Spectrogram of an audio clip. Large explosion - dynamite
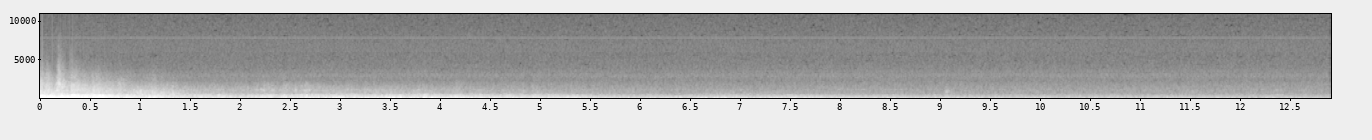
0:00.0 0:05.0

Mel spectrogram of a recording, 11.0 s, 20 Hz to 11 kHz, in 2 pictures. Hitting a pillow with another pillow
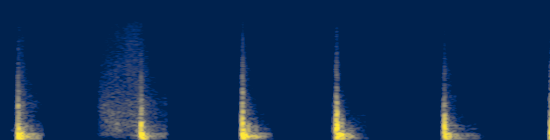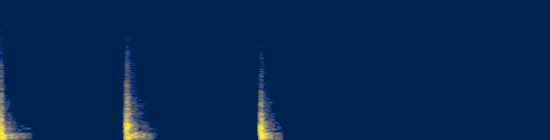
0:02.4 0:02.7, 0:06.8 0:07.1, 0:08.1 0:08.4

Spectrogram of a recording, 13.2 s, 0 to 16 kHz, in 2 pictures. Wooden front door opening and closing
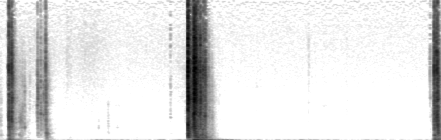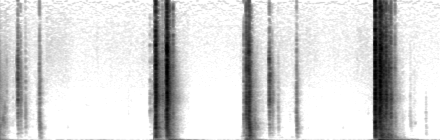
0:00.0 0:00.9, 0:02.7 0:03.5, 0:06.4 0:07.2, 0:08.9 0:09.5, 0:10.2 0:10.8, 0:12.2 0:13.2

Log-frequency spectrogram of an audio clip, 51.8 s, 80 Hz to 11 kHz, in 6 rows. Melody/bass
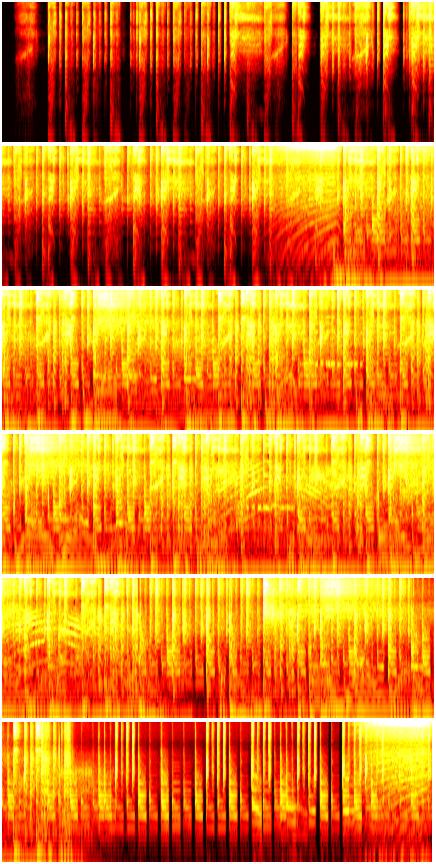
0:15.2 0:45.4

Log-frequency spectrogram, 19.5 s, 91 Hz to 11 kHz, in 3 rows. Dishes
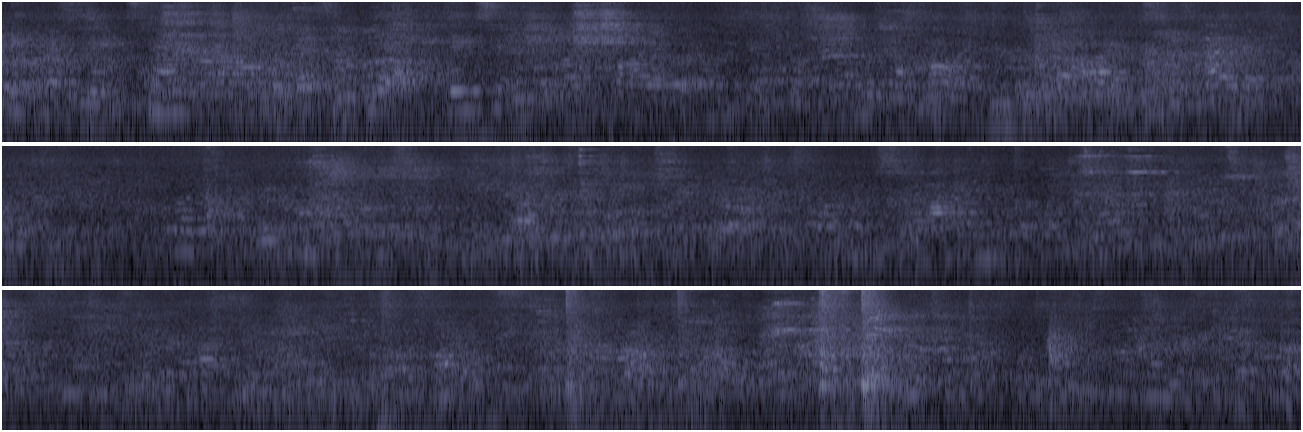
0:11.8 0:12.8

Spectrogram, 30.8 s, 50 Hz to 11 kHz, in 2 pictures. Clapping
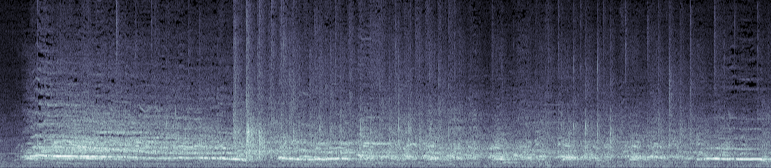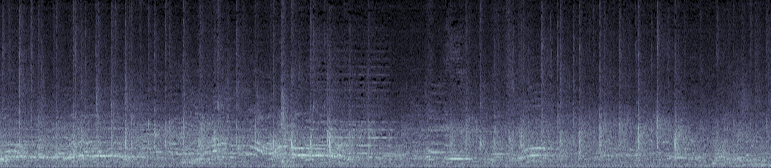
0:04.6 0:09.2, 0:11.2 0:14.4, 0:15.1 0:22.9, 0:24.3 0:29.9

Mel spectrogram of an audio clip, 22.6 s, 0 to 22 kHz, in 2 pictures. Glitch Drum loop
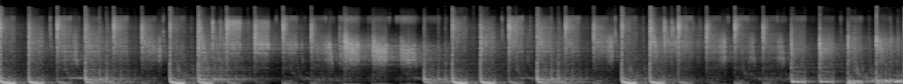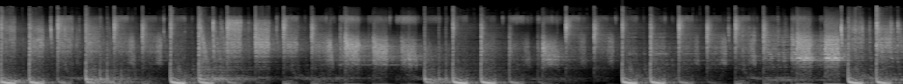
0:00.0 0:03.2, 0:05.7 0:14.4, 0:19.1 0:20.7, 0:21.5 0:22.5

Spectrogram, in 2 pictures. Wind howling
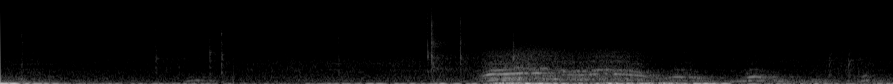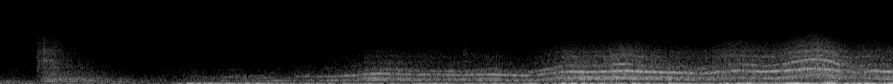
0:04.8 0:08.4, 0:10.6 0:17.8

